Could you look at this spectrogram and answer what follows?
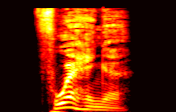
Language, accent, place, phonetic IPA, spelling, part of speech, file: German, Germany, Berlin, [ˈfoːɐ̯hɛŋə], Vorhänge, noun, De-Vorhänge.ogg
- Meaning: nominative/accusative/genitive plural of Vorhang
